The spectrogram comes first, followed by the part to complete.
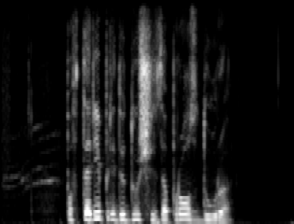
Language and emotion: Russian, angry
